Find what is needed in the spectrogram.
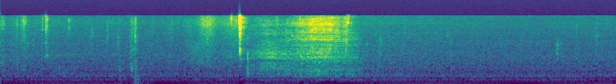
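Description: Cards being handled on a table: a few faint ticks, then about two seconds in a soft rustle lasting just over a second, with one sharp click near its start.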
